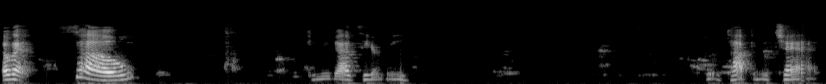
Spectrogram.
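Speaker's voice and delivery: hoarse, strained voice; croaking through a sick throat; lost voice. Real, not acted. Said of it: "I don't have any voice tonight".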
